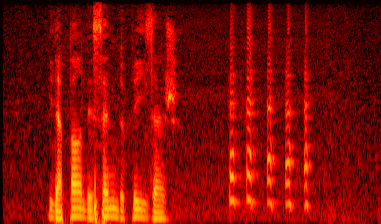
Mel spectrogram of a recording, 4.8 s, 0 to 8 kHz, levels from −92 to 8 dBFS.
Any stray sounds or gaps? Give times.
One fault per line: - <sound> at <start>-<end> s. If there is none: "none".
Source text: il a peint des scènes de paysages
- laugh at 2.8-3.9 s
